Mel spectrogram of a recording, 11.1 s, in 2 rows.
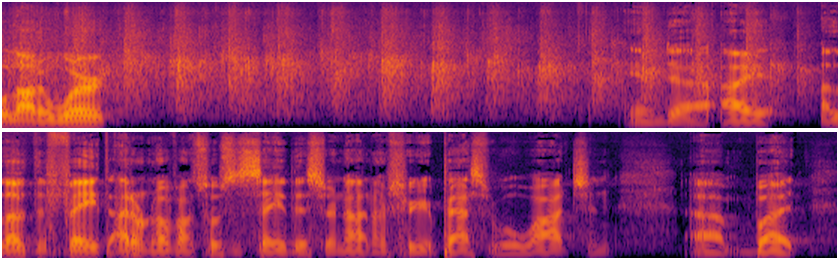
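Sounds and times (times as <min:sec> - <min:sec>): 
speech: 0:00.0 - 0:00.8, 0:04.2 - 0:11.1
audience applause: 0:00.0 - 0:05.7.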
